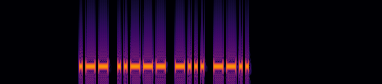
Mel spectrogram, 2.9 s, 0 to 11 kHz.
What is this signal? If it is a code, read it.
Morse code, heard as a keyed tone, about 53 wpm, 700 Hz. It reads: W2BZ
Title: USA Call Signs - 4 Characters - 50wpm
